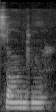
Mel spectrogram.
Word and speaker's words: Sandra: it's Sandra or Sandra my name is Sandra we pronounce it Sandra hey sorry my Wi-Fi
